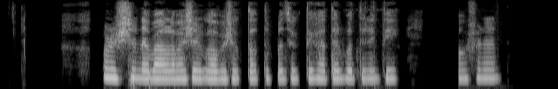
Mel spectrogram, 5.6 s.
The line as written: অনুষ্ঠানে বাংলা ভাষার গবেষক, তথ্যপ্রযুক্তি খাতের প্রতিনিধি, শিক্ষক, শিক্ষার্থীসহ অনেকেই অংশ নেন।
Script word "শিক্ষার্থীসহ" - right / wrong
wrong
